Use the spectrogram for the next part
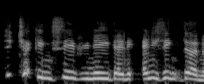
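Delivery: high, bright-toned cheery nurse; really jolly. Retold or imitated. Nurse offering to do anything, high and jolly. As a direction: keep the overly jolly nurse going. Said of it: "you know, really jolly".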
